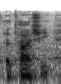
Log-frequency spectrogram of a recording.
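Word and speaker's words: あたし: talk about it Ashi sometimes you'll see this kanji Watashi here and then pronounced as atashi very feminine and Casual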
